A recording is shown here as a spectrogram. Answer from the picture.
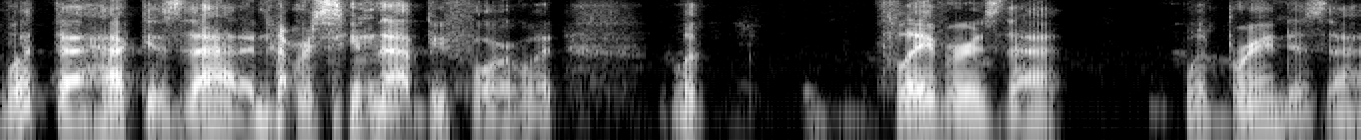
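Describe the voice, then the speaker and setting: A man with vocal fry and lively intonation takes long, frequent pauses, recorded with a dry, close sound and no echo. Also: medium pitch for a man, fairly slow pace. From Minnesota, US Midwest. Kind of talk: casual chat.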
